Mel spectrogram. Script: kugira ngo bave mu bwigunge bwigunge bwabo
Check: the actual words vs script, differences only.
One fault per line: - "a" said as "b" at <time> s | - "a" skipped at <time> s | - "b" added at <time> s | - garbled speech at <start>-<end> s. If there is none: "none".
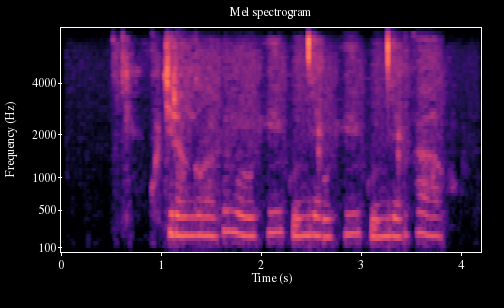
none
